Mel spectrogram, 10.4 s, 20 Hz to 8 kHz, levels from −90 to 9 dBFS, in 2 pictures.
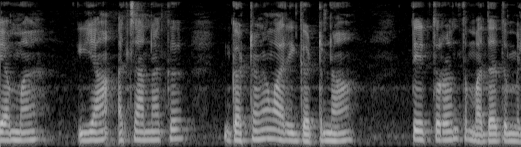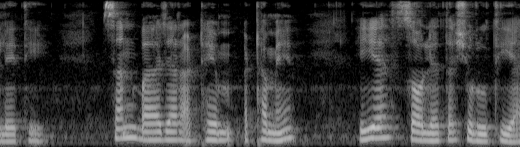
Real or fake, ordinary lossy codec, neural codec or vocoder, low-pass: real; none; none; none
